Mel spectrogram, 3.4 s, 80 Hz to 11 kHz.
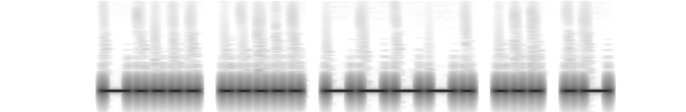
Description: Morse code, heard as a keyed tone, about 28 wpm, 700 Hz. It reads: 659SA
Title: Code Groups - 5 Letter:Numbers - 28wpm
